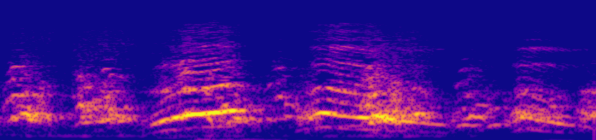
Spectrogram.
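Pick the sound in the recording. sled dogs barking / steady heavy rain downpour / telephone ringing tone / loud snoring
sled dogs barking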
